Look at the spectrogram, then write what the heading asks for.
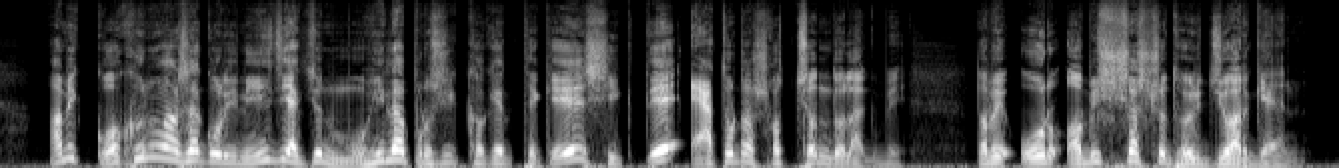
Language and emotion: Bengali, surprised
